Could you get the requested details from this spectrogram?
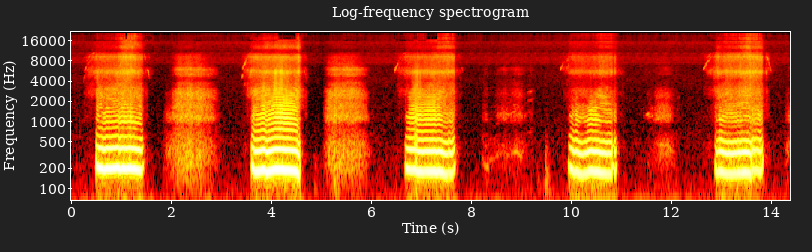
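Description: Loud, regular buzzing snores on each breath in, with softer breaths out, about 19 breaths a minute, from a sleeping pet.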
